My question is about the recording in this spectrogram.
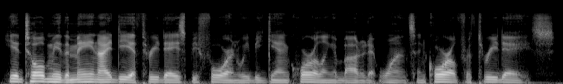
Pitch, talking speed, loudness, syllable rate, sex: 100 Hz, 245 wpm, -21 LUFS, 5.8 syllables/s, male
